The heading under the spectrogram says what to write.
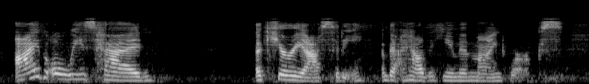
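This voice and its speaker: With an American accent, a woman speaks very slowly in a bright, sharp tone at medium pitch, with ordinary pitch variation and big swings in loudness. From New Jersey. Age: 40s. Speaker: school bus driver and student. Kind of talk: personal intro speech. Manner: casual, somewhat halting.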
